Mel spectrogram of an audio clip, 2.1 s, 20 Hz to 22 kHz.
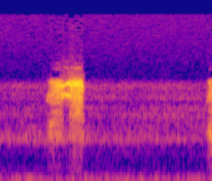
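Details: Single rasping screech from a barn owl at the nest around 1 AM on 12 October 2015 as the male brings in a mouse. The call is short and noisy, with the start of another at the end over a faint low hum.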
